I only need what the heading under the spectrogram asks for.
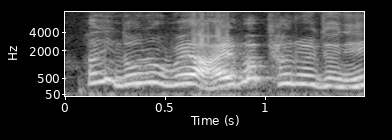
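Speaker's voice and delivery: high-pitched mock maternal scolding; angry mother. Mother scolding son for siding with part-timer, angry. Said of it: "엄마가 막 존나 화를 내".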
